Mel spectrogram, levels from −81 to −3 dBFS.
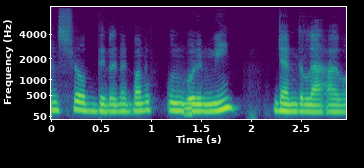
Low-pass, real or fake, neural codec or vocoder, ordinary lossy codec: none; fake; codec, 16 kHz, 0.5 kbps, FreqCodec, larger model; none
